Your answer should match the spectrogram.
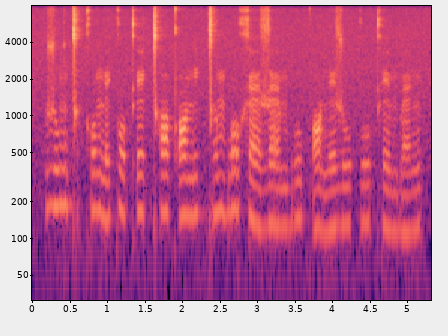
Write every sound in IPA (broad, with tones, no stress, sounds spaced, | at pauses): z u˧ ŋ ɡ͡ǀ ə˧ kʰ o˧˩ ŋ ɾ e˥ k o˧ kʼ e˧˩ ǀʰ ɒ˧˩ kʼ ɒ˧ n i˧ ɡ͡ǀ ə˥ m b o˥ x ɛ˧˩ z ɛ˧˩ m b u˧˩ pʼ ɒ˧˩ n e˧ z u˧ k u˧ kʰ e˧ m b ɛ˧ ŋ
